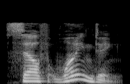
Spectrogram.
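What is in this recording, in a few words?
"self-winding", British English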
